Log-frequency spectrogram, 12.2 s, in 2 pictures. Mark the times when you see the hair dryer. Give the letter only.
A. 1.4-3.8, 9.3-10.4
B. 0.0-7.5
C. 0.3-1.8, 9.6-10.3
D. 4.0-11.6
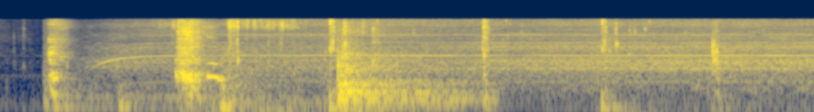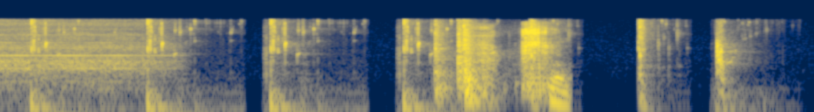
B.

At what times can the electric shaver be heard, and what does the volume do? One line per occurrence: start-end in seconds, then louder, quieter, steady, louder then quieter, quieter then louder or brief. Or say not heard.
not heard.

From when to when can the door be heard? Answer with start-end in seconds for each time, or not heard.
1.4-3.8, 9.3-10.4.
